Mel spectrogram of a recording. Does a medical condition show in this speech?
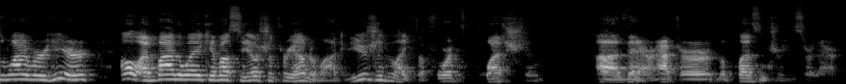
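Yes: bilateral cleft lip and palate; from birth.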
